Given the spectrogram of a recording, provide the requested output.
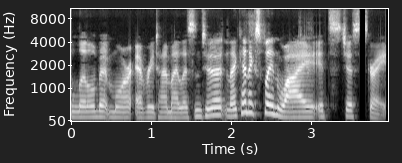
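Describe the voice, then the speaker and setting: Lively intonation marks a woman speaking at a fairly quick pace. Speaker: author and podcast guest. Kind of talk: casual chat.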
